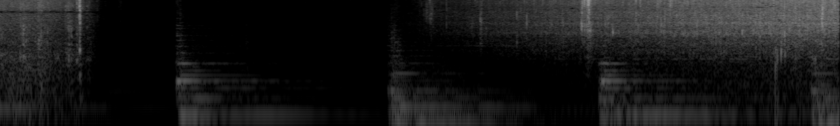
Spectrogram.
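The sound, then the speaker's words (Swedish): Pork sizzles loudly in a frying pan, a steady crackling hiss over a low humming drone that cuts out briefly twice before surging back and building toward the end. “Och då var det att min brandman satte igång och tjuta på grund av att jag stekte fläsk.”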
